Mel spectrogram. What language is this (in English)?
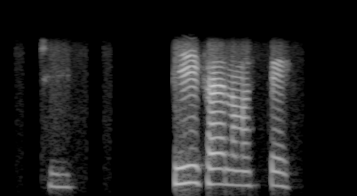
Hindi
